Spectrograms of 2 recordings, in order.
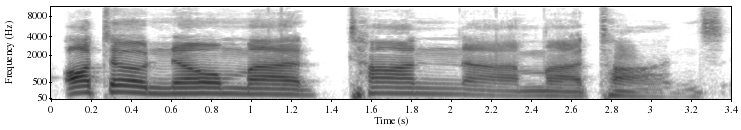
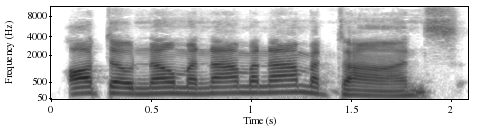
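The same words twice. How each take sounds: First: Autonomatonomatons said slowly, syllables repeated; other mangling. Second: Autonomanometons garbled as au-to-no-ma-NO-me-tons; mangled word. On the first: Shown as a demonstration. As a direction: drag out autonomatonomatons, doubling the middle. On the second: Retold or imitated. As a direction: say autonomanometons with too many syllables, tripping over it. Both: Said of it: "it's pronounced completely differently".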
